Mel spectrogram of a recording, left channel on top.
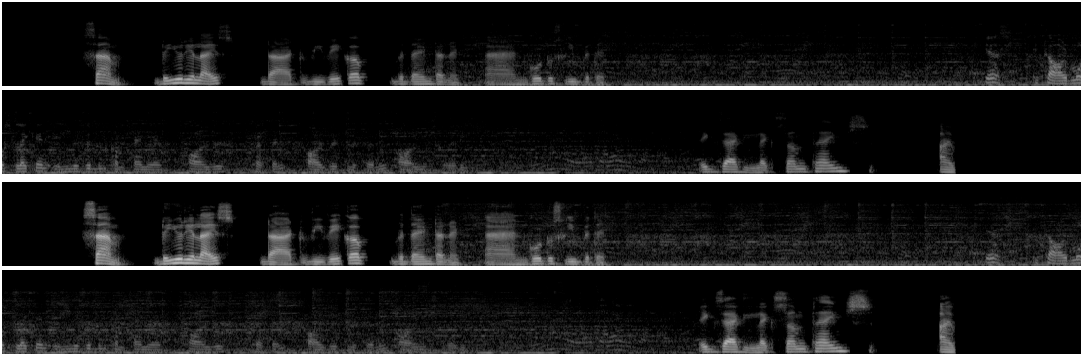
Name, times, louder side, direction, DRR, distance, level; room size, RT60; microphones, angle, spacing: voice 1, 0.8-1.2 1.5-2.3 2.6-6.0 17.8-19.5 20.2-20.3, right 6 dB, 80° right, 0.4 m, -31 dB
sound 1, 4.0-18.7, right 2 dB, 30° right, 2.2 m, -49 dB
voice 2, 9.8-15.5, left 2 dB, 60° left, 1.8 m, -46 dB
head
